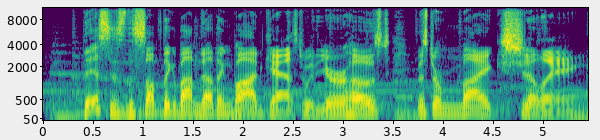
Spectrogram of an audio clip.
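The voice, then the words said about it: Radio announcer voice. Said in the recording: “do you have your radio voice? ... I have my radio voice”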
